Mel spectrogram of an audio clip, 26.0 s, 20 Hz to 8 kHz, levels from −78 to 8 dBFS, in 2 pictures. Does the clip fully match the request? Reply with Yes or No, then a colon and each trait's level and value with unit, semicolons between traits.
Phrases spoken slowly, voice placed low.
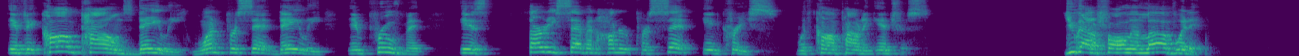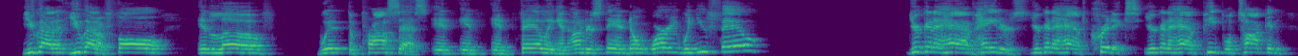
No: slow, 130 wpm; high, 210 Hz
